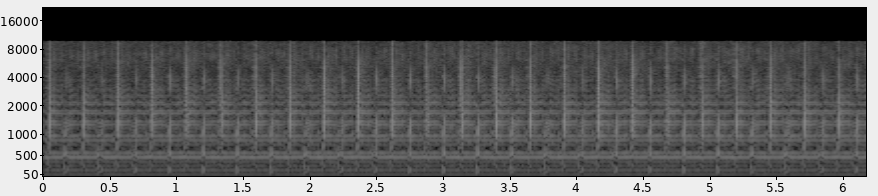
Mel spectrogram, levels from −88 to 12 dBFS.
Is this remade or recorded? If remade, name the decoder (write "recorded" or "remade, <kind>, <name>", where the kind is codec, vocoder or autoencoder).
recorded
